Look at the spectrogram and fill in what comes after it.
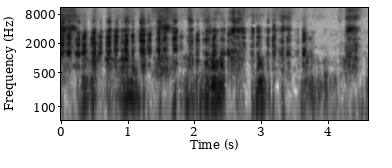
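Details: Rapid, rough panting from Daisy, a Bulldog wrestling a stick-like branch during a walk in Erindale Park in July 2014, with harsh breaths about every half second and a man's voice briefly in the background.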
